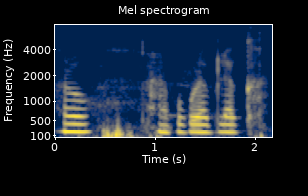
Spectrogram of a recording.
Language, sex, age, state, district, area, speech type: Assamese, female, 45-60, Assam, Dibrugarh, rural, spontaneous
